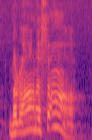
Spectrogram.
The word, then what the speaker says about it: Maranatha: Maranatha. I thought that meant he's coming. But then I discovered that it could be pronounced in a somewhat different way. It can also be pronounced Maranatha.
